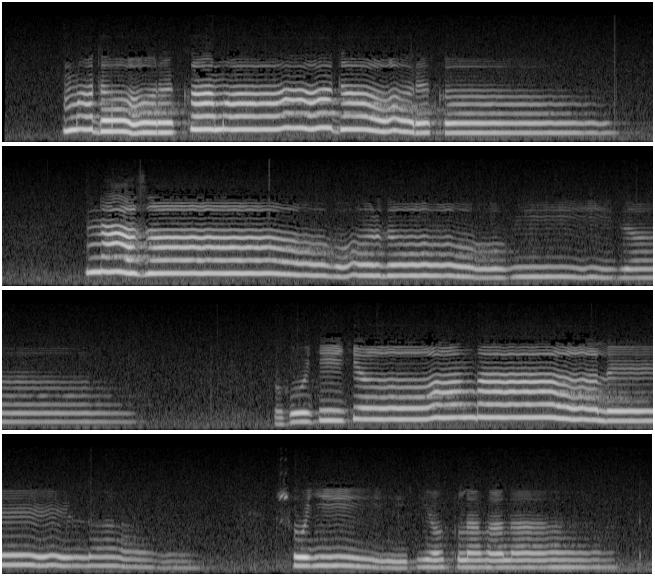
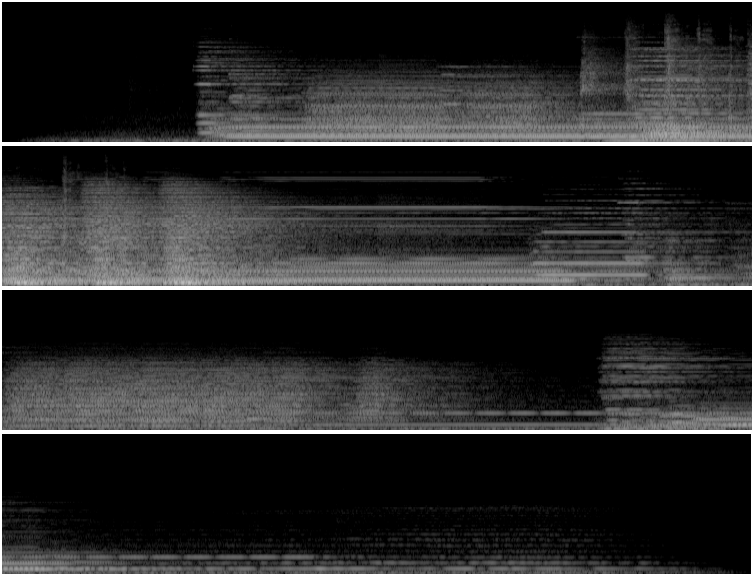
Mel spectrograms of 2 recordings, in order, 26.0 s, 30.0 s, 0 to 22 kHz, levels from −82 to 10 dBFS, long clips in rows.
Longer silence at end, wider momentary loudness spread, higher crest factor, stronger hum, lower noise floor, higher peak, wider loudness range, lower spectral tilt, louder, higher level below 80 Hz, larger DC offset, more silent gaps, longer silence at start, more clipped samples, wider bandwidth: second, 0.1 s vs 1.1 s; second, 16 LU vs 22 LU; second, 16 dB vs 22 dB; neither; second, -50 dBFS vs -71 dBFS; first, 0 dBFS vs -8 dBFS; second, 12 LU vs 22 LU; about the same, -6 dB/octave vs -6.5 dB/octave; first, -15 LUFS vs -29 LUFS; second, -70 dBFS vs -46 dBFS; neither; neither; second, 0.6 s vs 1.15 s; neither; about the same, 9.8 kHz vs 10.5 kHz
